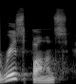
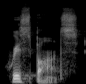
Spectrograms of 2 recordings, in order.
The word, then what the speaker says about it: response: a response as a response the waitress is going to say something like I'll be back in a few minutes we cannot pronounce the word response the stress is on the second syllable not the first so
